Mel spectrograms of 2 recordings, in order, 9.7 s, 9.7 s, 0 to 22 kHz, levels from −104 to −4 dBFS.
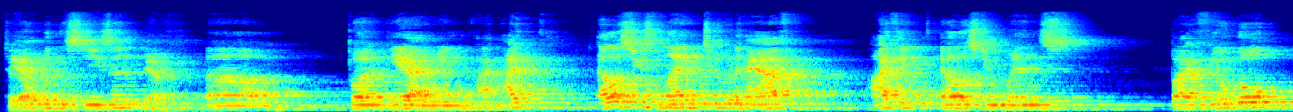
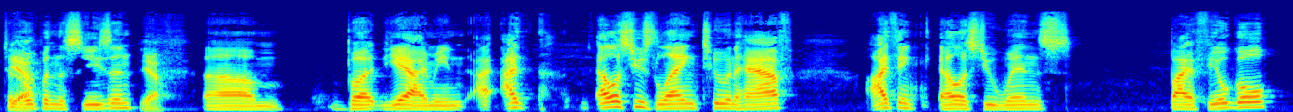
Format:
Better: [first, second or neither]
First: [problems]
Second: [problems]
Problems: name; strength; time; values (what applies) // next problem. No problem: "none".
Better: second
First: off-mic speech; far // room echo; noticeable; dies away in 1.3 s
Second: none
